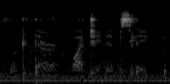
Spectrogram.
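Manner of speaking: fast whispered aside. Real, not acted. Reader whispers an aside about the sister. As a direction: whisper it to the listener.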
